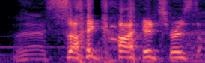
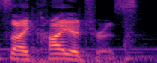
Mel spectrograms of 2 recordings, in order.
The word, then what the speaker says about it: psychiatrist: he's not male wife psychiatrist uncle to share a few last words but punkle doesn't work because you don't pronounce the p in psychiatrist and sunkel doesn't sound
